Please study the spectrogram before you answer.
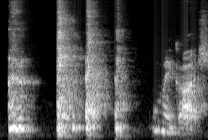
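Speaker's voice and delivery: croaked out after a coughing fit; choking on peanuts. Real, not acted. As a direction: barely get it out between coughs. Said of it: "peanuts in my throat".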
